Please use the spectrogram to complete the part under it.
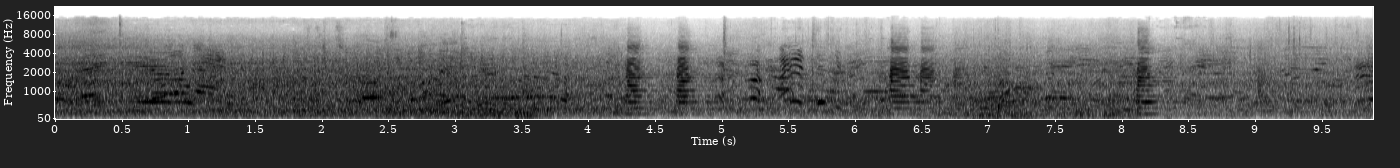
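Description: A crowd of people chatters and calls out along an outdoor street.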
